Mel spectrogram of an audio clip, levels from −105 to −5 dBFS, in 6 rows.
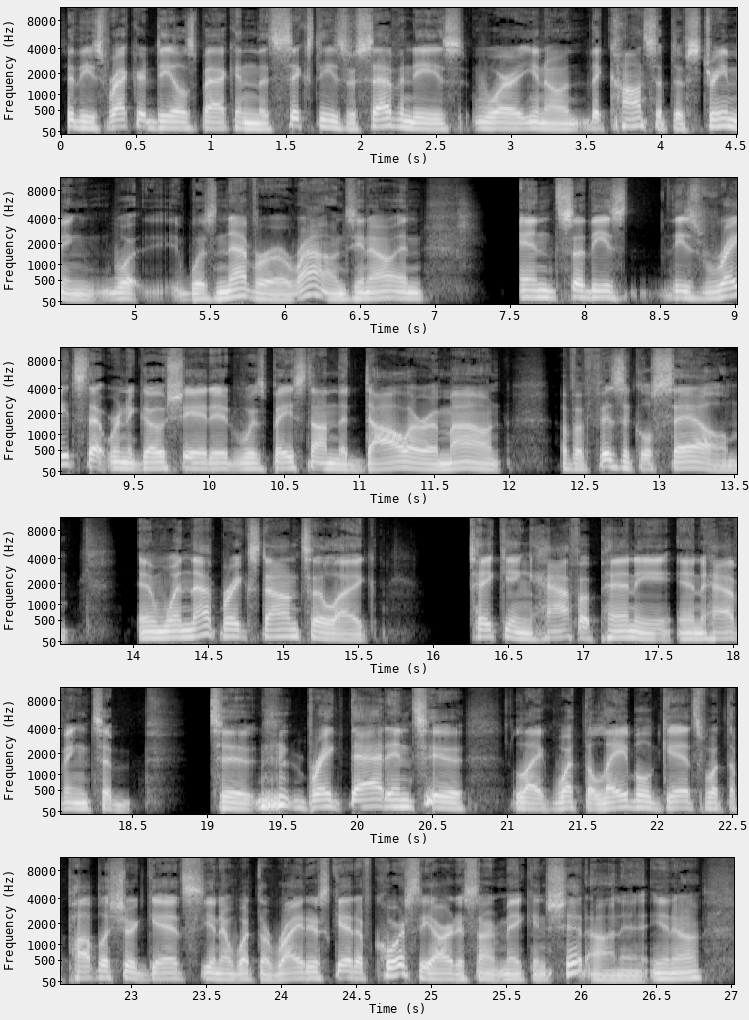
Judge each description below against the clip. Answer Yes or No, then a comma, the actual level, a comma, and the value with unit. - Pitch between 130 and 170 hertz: No, low, 110 Hz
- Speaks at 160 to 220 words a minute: Yes, average, 190 wpm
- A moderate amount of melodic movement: Yes, average, 3.6 semitones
